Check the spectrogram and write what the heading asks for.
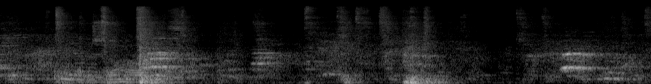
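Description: Mostly a man's voice calling out a word of praise, with shuffling footsteps on the ring canvas and scattered light knocks; a dull thud about four seconds in is the loudest sound.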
